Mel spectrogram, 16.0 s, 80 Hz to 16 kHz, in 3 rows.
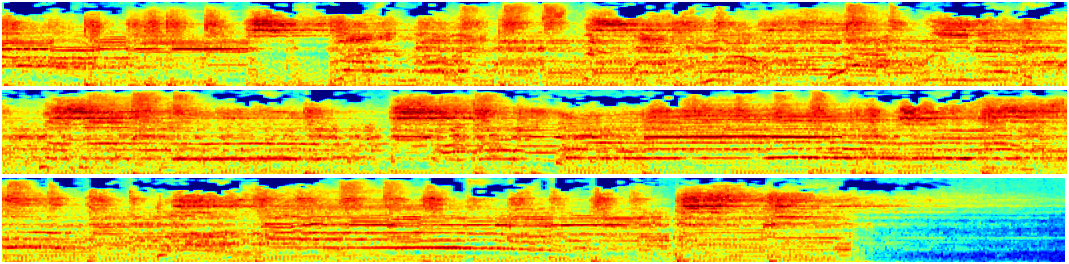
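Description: Punk rock band playing loud, with electric guitar, drums and a singer's voice. The song ends about 15 s in, the sound dropping away quickly.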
